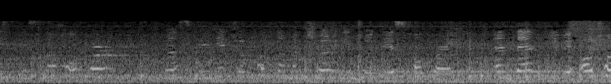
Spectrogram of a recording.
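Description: Steady low machinery noise from packaging machines in a factory workshop, with indistinct voices talking in the background.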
